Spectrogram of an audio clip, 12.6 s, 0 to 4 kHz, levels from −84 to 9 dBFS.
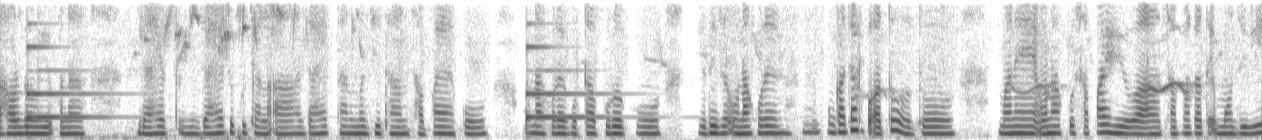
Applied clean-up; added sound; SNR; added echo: none; Guitar; 10 dB; none.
